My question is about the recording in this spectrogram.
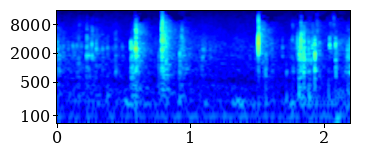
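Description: Plastic snack wrapper crinkling as it is handled, a few sharp separate crackles and clicks spread through the moment.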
